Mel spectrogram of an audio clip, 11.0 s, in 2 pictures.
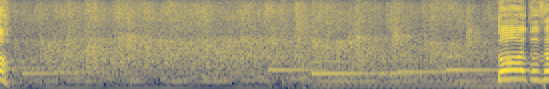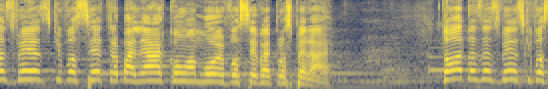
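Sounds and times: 
audience applause: 0.0 - 5.0
speech: 5.0 - 8.9, 9.9 - 10.9.

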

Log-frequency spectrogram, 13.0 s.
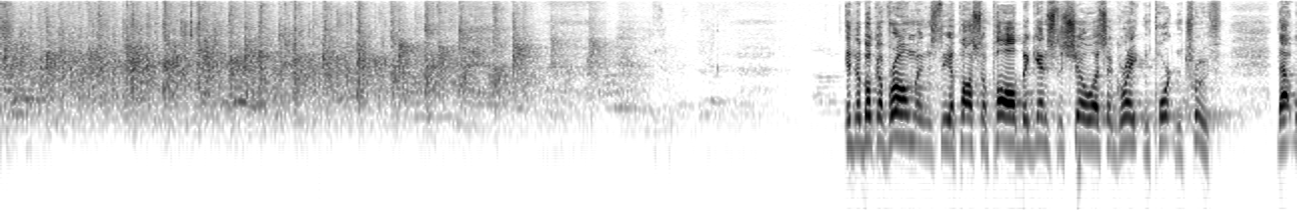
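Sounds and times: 
audience clapping hands: 0.0 - 6.3
speech: 8.5 - 12.9.

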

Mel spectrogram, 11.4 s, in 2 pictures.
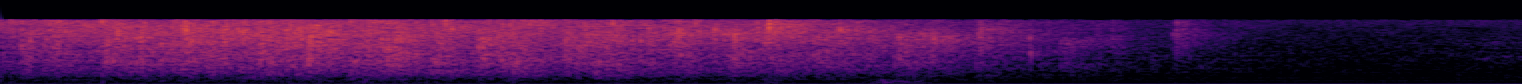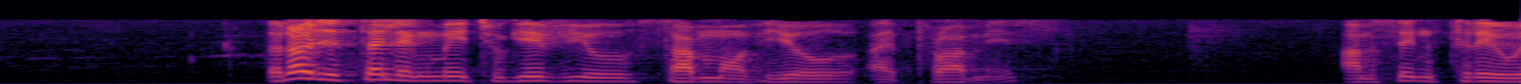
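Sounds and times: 
audience clapping: 0.0 - 4.6
speech: 6.7 - 9.7, 10.8 - 11.3.

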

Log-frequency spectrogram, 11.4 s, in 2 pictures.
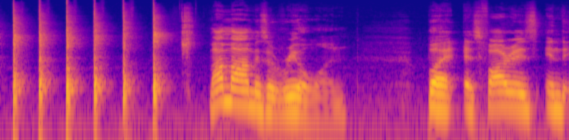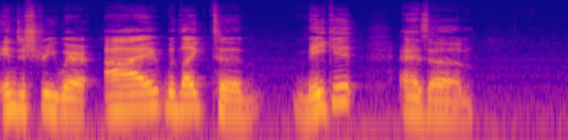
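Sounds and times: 
hand claps: 0.0 - 2.0
speech: 2.1 - 3.6, 4.3 - 10.5.

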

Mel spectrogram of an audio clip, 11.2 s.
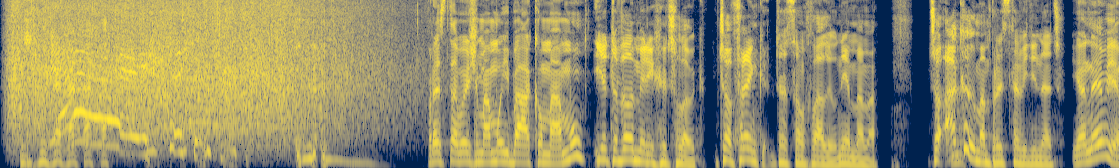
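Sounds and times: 
audience applause: 0.0 - 4.5
laughter: 0.1 - 4.0
speech: 0.2 - 3.6, 4.3 - 11.1.

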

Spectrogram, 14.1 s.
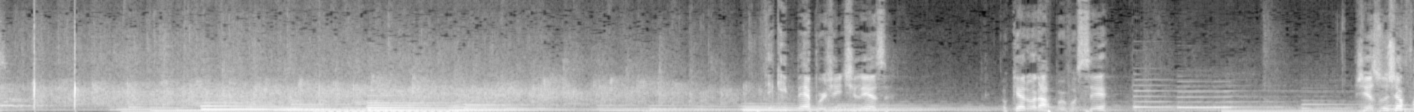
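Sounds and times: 
audience applauding: 0.0 - 8.4
sustained keyboard chords: 0.0 - 14.1
speech: 8.0 - 9.0, 10.1 - 11.2, 13.6 - 14.1.

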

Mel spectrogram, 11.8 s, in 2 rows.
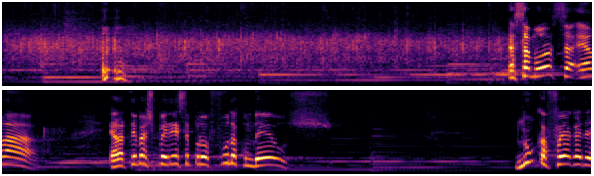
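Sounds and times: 
audience applauding loudly: 0.0 - 5.7
sustained keyboard chords: 0.0 - 11.2
speech: 5.0 - 6.3, 7.0 - 9.1, 11.0 - 11.7.

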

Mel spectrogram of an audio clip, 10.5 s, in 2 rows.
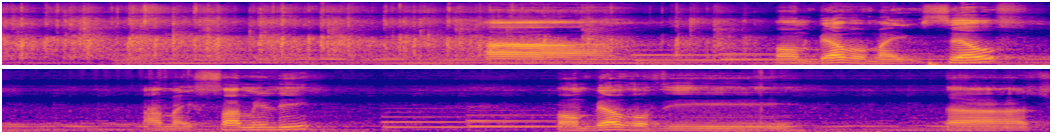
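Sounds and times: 
audience clapping: 0.0 - 4.1
speech: 2.4 - 3.2, 3.9 - 5.2, 6.0 - 6.9, 8.0 - 9.3, 10.0 - 10.4.

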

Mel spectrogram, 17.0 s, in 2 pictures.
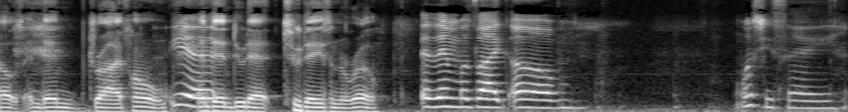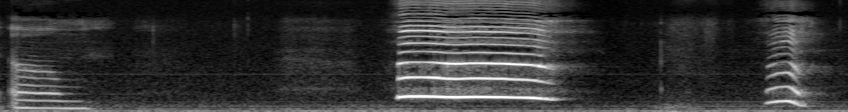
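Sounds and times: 
speech: 0.0 - 5.9, 7.4 - 9.5
person yawning: 12.4 - 14.3, 16.1 - 16.8.

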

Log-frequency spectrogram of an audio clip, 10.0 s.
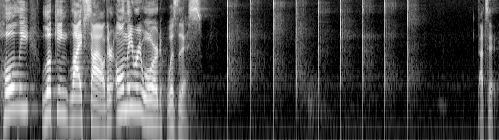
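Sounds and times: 
speech: 0.0 - 4.0, 9.6 - 9.9
hand clap: 4.5 - 8.5.

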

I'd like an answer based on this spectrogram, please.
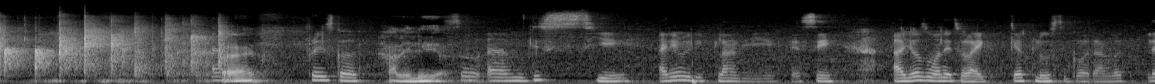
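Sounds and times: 
hands clapping: 0.0 - 2.5
speech: 2.3 - 11.5.

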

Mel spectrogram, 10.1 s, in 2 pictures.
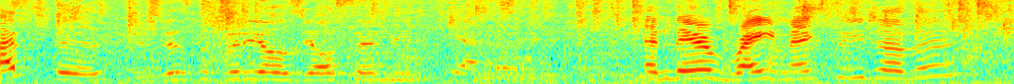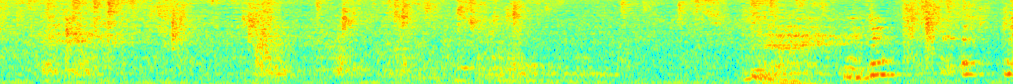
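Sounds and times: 
person splashing and scrubbing while washing in a shower: 0.0 - 10.1
running water in a shower: 0.0 - 10.1
speech: 0.1 - 6.6, 8.8 - 10.1
laughter: 8.8 - 10.1.

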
